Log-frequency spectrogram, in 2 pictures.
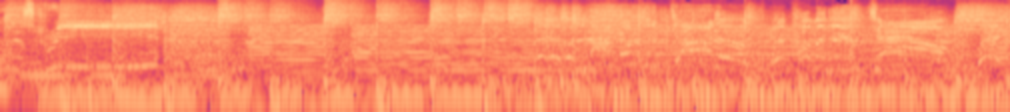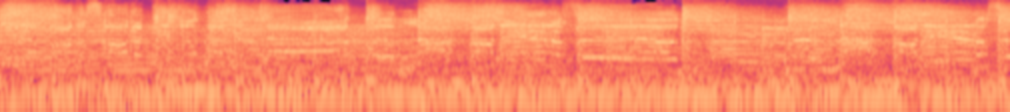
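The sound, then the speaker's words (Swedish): A heavy rock demo plays at full, constant loudness, with distorted guitars, pounding drums and a raw, shouted lead vocal riding on top throughout. “det här …-demot oh, är, med på, är, är, med på den här”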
